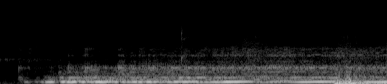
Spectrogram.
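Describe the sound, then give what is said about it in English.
A barcode scanner reads barcodes attached to the blades of a spinning fan, its rapid beeps blurring into a loud, sustained droning tone with low rumble that shifts in pitch like an engine revving. No one talks. “he's got it hooked up to a fan, he's got barcodes on the fan blades.”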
